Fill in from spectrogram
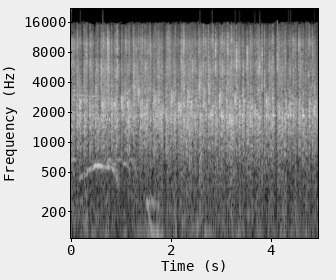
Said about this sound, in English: Thank you very much. May I ask for a round of applause for the panel?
